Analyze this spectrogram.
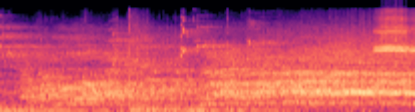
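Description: A volleyball is struck hard with a sharp smack.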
